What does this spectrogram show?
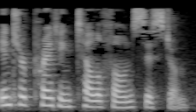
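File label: "interpreting telephone system", English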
